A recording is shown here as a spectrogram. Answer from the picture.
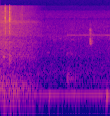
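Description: A faint steady low hum with a soft click about a second in.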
